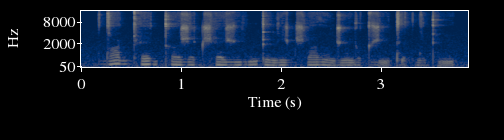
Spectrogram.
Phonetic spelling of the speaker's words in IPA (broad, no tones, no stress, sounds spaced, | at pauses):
dˤ o ɡ ʈʰ ɛ ɡ kʰ ʌ ʒ ʌ t͡ʃʰ ɛ ʒ j i ŋ t ɛ̃ ɡ ɛ̃ ʒ t͡ʃʰ i ðˤ õ d͡ʒ õ j o t ʒ ḭ tʼ ḭ t dˤ ə̃ kʰ ḭ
